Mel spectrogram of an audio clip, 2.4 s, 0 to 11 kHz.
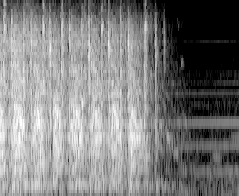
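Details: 2003 Ford Explorer 4.0 that died after fueling, cranks but won't start; fuel pressure present, no spark flash. Starter spins engine briskly without firing; timing chain failure found.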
